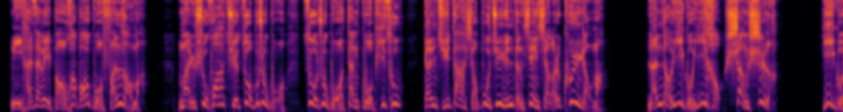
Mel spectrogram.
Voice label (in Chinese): 广告 激情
